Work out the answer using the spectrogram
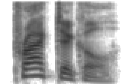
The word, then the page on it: practical: prǽktikəl; プラクティカル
